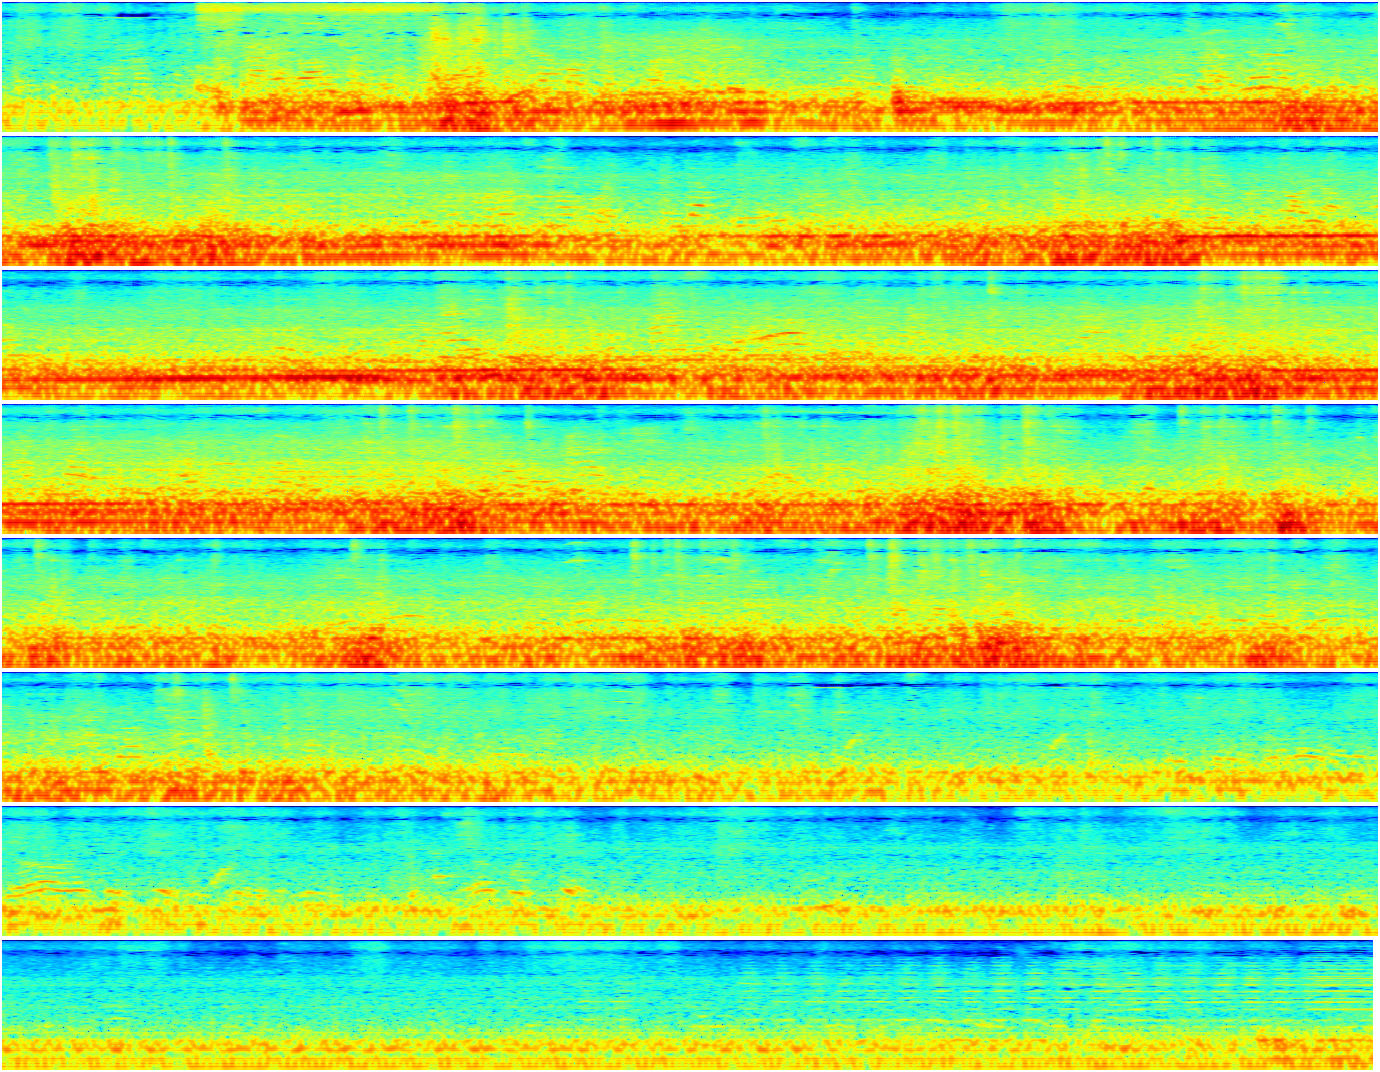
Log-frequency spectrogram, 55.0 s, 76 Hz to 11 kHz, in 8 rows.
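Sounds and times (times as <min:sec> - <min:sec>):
bus engine running: 0:00.0 - 0:55.0
passengers talking: 0:00.0 - 0:55.0
rattles from bus body and windows: 0:00.0 - 0:55.0
road noise: 0:00.0 - 0:55.0.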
